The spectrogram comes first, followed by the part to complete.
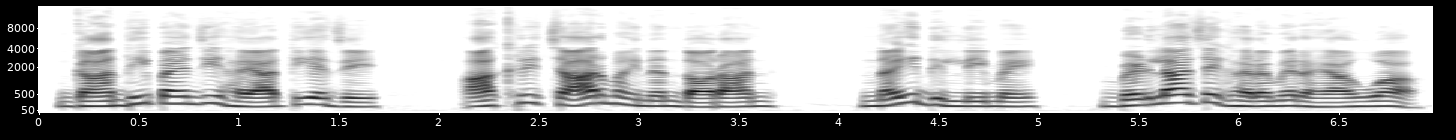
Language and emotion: Sindhi, neutral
